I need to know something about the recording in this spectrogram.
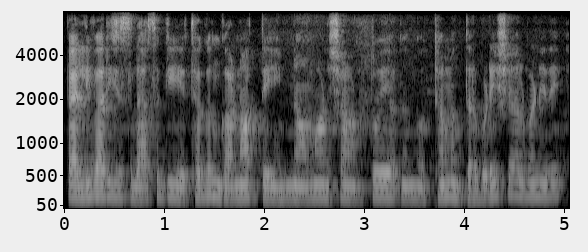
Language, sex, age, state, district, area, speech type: Dogri, female, 45-60, Jammu and Kashmir, Samba, rural, spontaneous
